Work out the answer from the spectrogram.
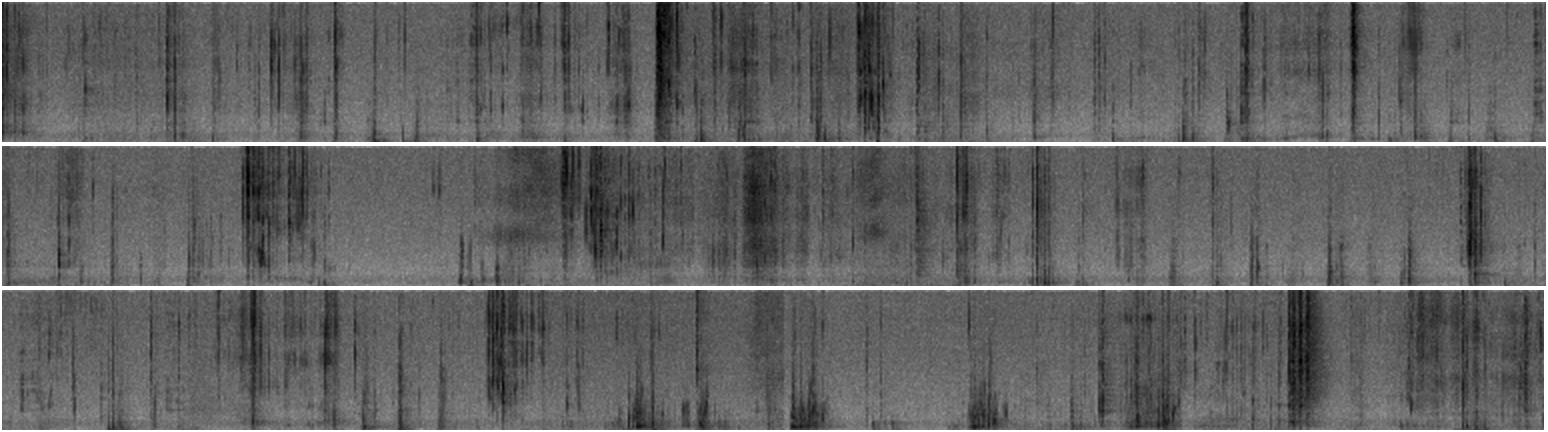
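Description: Close-miked chewing and biting of soft snack cakes, a steady run of many short wet crackles and clicks, with a louder cluster of bites near the end.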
